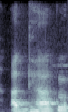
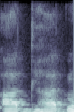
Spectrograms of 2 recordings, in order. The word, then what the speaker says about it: अध्यात्म: अध्यात्म कैसे लिखा जाएगा, ना कि आध्यात्म होगा, अध्यात्म।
